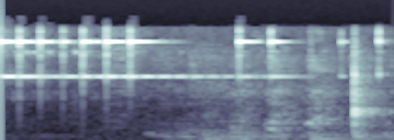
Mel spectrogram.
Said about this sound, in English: We might say it's like a boxing match. And I looked for a better bell than this.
